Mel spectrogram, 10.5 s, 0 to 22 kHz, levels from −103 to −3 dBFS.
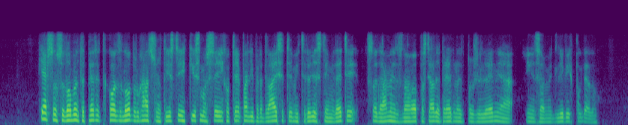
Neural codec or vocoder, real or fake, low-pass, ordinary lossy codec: codec, 16 kHz in and 24 kHz out, 0.8 kbps, FocalCodec, streaming, 65536 codes; fake; 7.2 kHz; Opus, 32 kbps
